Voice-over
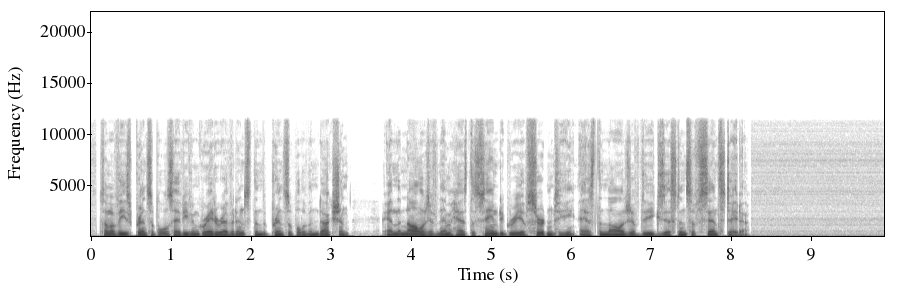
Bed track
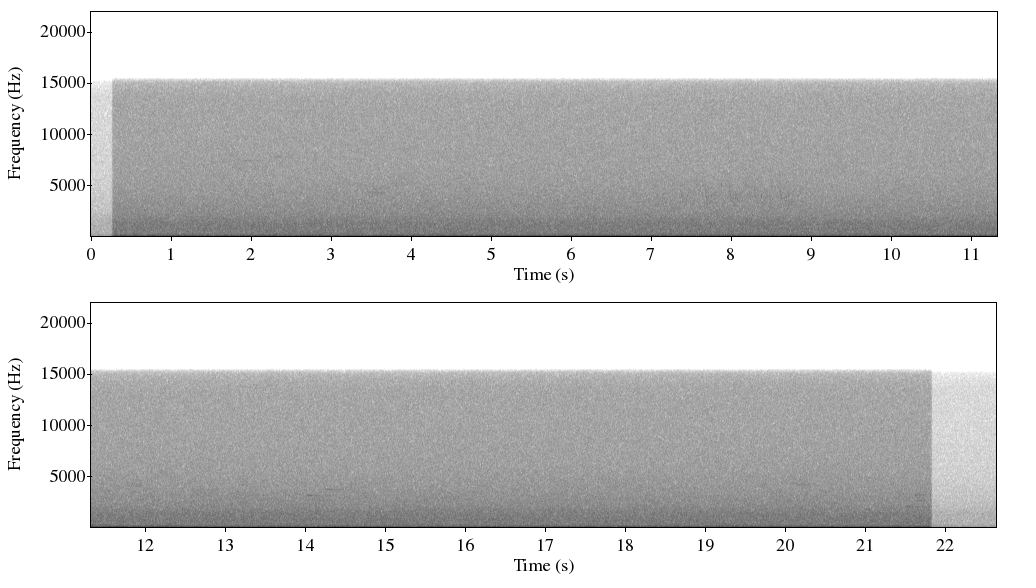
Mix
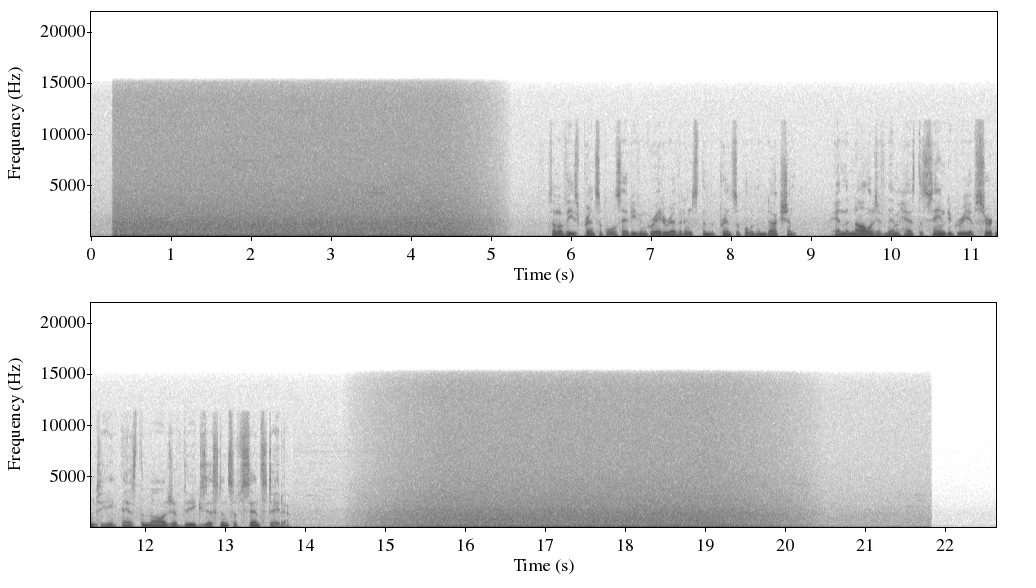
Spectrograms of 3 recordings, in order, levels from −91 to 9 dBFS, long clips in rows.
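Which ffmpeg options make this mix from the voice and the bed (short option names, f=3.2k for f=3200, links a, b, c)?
-filter_complex "[0:a]adelay=5600,volume=-5.5dB[a];[1:a]volume=20dB,afade=t=out:st=4.39:d=0.87:silence=0.0668344,afade=t=in:st=14.47:d=1.32:silence=0.0794328,afade=t=out:st=19.03:d=1.47:silence=0.149624[b];[a][b]amix=inputs=2:normalize=0"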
